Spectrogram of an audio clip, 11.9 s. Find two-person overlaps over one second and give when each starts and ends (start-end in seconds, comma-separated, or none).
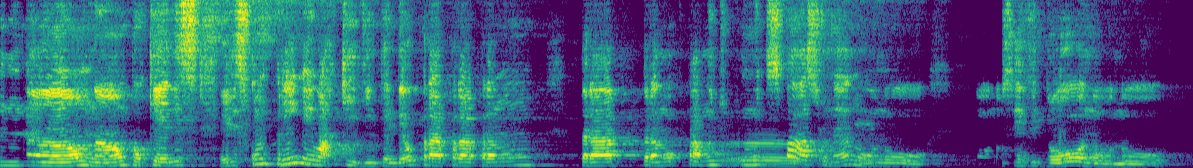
7.2-8.8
